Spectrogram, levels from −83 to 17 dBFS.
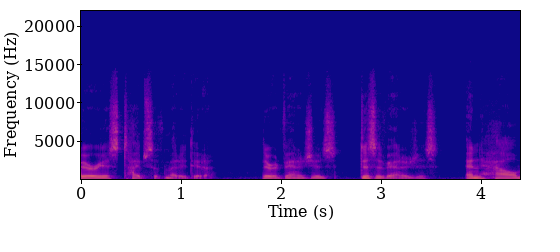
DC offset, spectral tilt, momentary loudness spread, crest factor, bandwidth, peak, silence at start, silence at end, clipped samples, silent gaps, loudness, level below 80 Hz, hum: under 0.1%; -4.5 dB/octave; 11 LU; 20 dB; 15 kHz; -20 dBFS; 0 s; 0 s; under 0.1%; none; -41 LUFS; -60 dBFS; none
